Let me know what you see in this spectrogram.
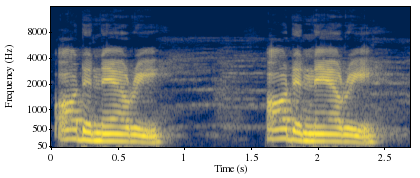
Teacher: Ordinary, từ này được phiên âm là ordinary. Tuy nhiên cái từ mà nó có cái đuôi RI thì người Mỹ đã đọc rõ cái đuôi RI này. Thì từ này chúng ta có thể đọc thành ordinary, ordinary, cho âm O, tính từ thông thường.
